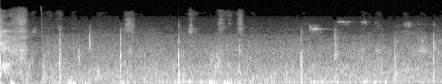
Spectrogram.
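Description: Footsteps going down stone steps: irregular light taps and scuffs. A brief high chirp comes a little after three seconds in.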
